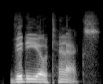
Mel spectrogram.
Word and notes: videotex: American English

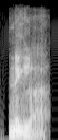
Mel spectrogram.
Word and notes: kneeler: British English

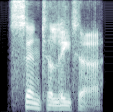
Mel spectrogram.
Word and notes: centilitre: British English

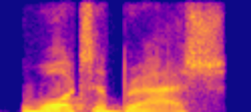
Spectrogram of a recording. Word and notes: waterbrash: Indian

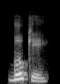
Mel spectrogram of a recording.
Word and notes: bouquet: Indian

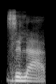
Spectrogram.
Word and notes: zillah: Indian

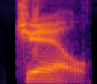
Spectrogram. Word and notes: jail: American English

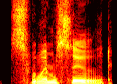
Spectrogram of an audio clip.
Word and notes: swimsuit: American English

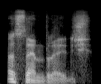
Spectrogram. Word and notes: Assemblage: British English

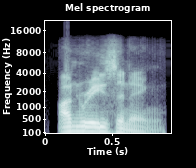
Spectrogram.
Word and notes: Unreasoning: American English

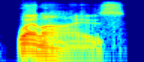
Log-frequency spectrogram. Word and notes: wellies: British English

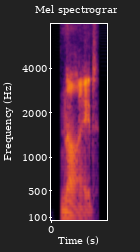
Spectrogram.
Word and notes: nide: British English

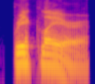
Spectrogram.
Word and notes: bricklayer: American English

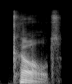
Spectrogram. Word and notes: colt: British English

